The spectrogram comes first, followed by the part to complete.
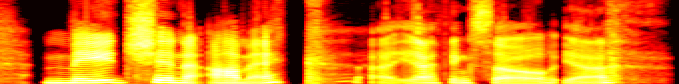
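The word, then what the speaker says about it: Mädchen Amick: And then Sherry, who is played by I assume that you looked this up and spelled out how to pronounce her name. Maid Chin Amik.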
